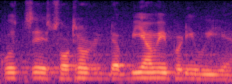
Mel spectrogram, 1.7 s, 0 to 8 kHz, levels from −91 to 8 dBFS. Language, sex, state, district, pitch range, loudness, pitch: Hindi, male, Rajasthan, Bikaner, 135-150 Hz, -17 LUFS, 140 Hz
